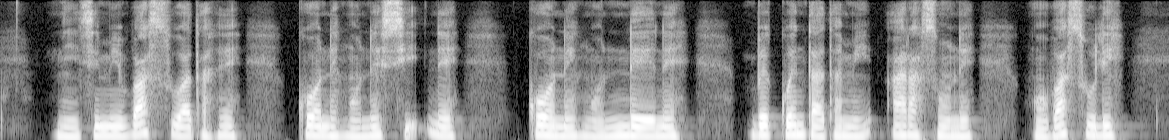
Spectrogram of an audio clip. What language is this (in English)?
San Martín Itunyoso Triqui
